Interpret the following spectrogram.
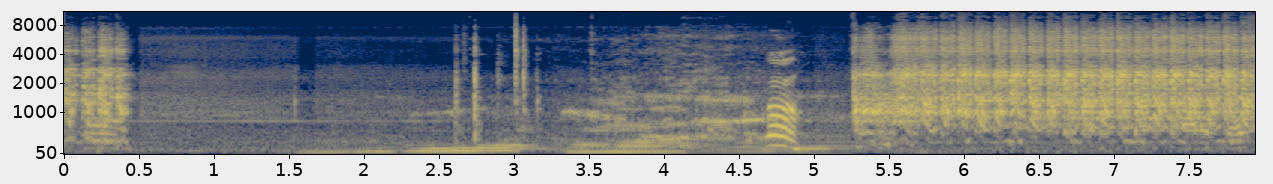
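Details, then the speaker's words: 1986 Jaguar XJ6 unstarted for two years: starter cranks with even rapid beat for several seconds but engine never catches; fuel pump pressure found very low, pump to be replaced. "the pressure is not too much the problem may we change the pump we see the the pressure of the pump is very low so we have to change the pump and see how it will work"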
